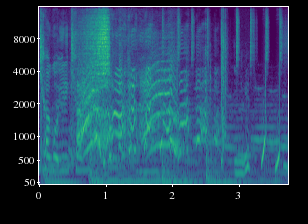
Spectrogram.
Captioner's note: screams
